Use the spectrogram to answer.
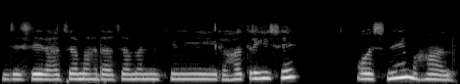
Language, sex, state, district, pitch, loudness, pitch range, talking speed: Chhattisgarhi, female, Chhattisgarh, Jashpur, 240 Hz, -18 LUFS, 235-255 Hz, 130 wpm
